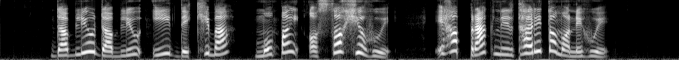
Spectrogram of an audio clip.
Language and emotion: Odia, disgusted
